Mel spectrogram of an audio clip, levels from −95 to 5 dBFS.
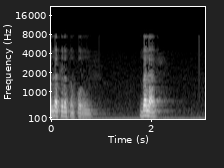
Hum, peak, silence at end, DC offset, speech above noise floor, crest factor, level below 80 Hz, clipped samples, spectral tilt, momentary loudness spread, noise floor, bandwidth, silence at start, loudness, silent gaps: none; -2 dBFS; 0.95 s; under 0.1%; 35 dB; 20 dB; -54 dBFS; under 0.1%; -6.5 dB/octave; 19 LU; -54 dBFS; 8 kHz; 0 s; -19 LUFS; none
